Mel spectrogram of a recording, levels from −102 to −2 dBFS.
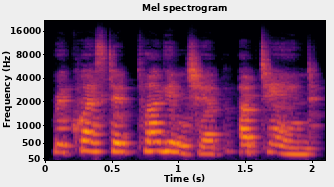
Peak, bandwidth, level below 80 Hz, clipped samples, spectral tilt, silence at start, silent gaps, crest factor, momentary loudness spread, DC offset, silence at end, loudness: -14 dBFS; 16 kHz; -86 dBFS; under 0.1%; -3.5 dB/octave; 0.05 s; none; 18 dB; 4 LU; under 0.1%; 0.05 s; -31 LUFS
